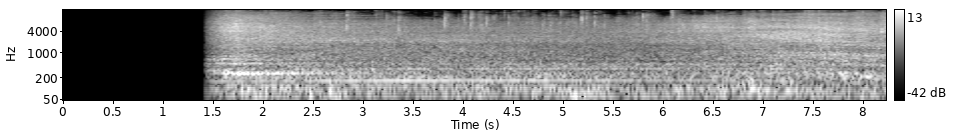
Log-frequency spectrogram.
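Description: Heavy rain pouring onto a wet road and pavement: a steady, even hiss that cuts in suddenly about a second and a half in, with a low steady hum underneath.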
